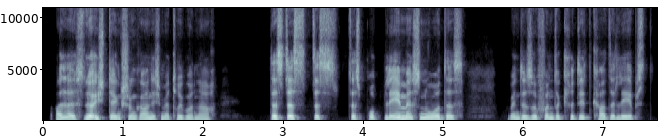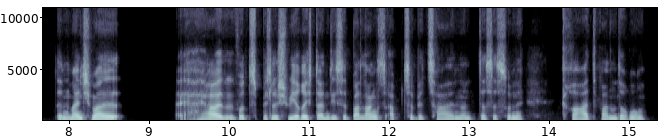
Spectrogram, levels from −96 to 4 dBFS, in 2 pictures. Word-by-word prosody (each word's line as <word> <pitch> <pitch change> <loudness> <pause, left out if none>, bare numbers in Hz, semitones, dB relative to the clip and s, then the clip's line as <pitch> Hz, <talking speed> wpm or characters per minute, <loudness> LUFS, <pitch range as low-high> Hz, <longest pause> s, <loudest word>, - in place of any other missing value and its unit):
Alles. 185 -4 +3
Ja, 170 +1 +8
ich 170 +2 +3
denke 160 +2 +2
schon 170 -2 +1
gar 155 -1 0
nicht 150 0 0
mehr 150 -1 -2
drüber 150 -1 -2
nach. 150 0 -5 0.6
Das 170 0 +6
das 175 0 +5
das 155 0 0
das 145 -1 0
Problem 155 +8 +3
ist 195 -2 +4
nur, 180 0 +5
dass 160 -2 0 0.5
wenn 155 0 -1
du 155 +1 +2
so 160 0 +1
von 155 0 0
der 160 - -1
Kreditkarte 175 +2 -2
lebst, 170 +1 -1 0.2
dann 155 -1 -3
manchmal 155 -1 +2 1.0
ja, 155 0 +1
wird's 155 -1 -3
bissel 155 -2 -4
schwierig, 160 +2 0
dann 145 0 -2
diese 145 0 -5
Balance 145 +3 -3
abzubezahlen. 135 0 -6
Und 130 0 -9
das 135 0 -4
ist - - -3
so 150 - -5
'ne 140 0 -4 0.5
Gradwanderung. 135 0 -5
155 Hz, 160 wpm, -23 LUFS, 145-165 Hz, 1.0 s, Ja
